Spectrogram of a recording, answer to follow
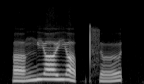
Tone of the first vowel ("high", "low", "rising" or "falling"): rising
